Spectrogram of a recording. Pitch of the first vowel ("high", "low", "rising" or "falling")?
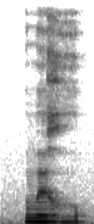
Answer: low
